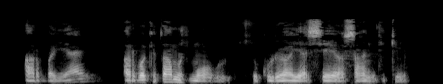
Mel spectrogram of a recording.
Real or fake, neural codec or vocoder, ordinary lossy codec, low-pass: fake; vocoder, 22.05 kHz, 80 mel bands, WaveNeXt; MP3, 32 kbps; 9.9 kHz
